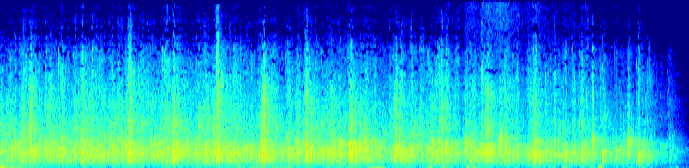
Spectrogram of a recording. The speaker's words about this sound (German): Lasst uns ihnen mal einen großen Applaus geben. Dankeschön.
